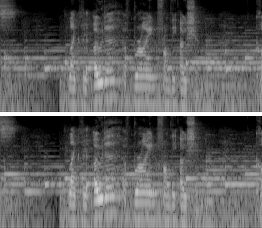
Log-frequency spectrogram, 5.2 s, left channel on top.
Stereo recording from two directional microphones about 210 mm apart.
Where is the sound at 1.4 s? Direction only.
Centre (ahead or behind).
